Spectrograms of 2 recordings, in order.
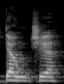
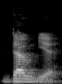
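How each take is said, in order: First: It has an American accent with a pronounced T. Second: It has a British accent with a barely sounded T. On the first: "American English" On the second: "British English, ... The T isn't really sounded so much"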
